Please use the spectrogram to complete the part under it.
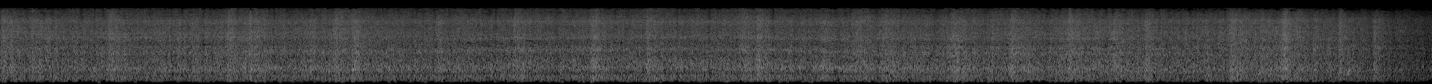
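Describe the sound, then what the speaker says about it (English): Waterfall at Mill Corner on a countryside walk between Petersfield and Liss, a constant broadband rush of falling water, steady and fairly loud with no voices. "The waterfall at Mill Corner."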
